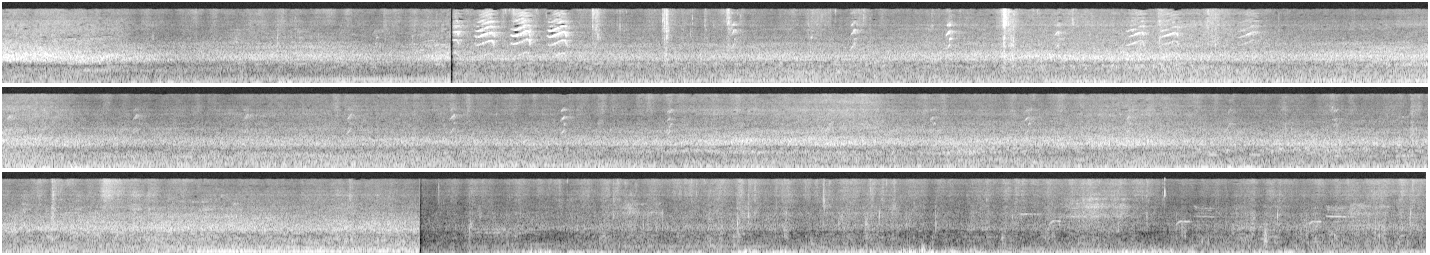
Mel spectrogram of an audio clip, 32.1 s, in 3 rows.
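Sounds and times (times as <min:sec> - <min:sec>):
small birds chirping: 0:01.6 - 0:09.6, 0:28.5 - 0:32.0.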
